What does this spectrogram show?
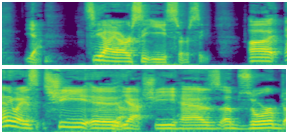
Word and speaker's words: Circe: Circe. Like Cersei Lannister. Yeah. Circe, Circe.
